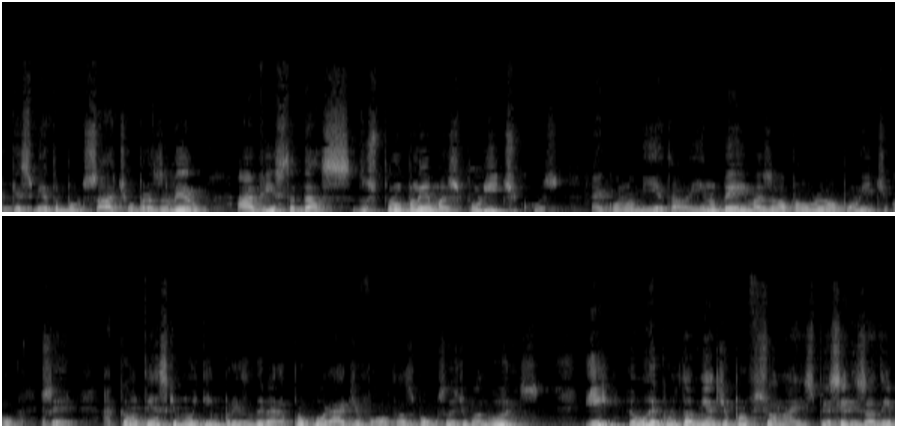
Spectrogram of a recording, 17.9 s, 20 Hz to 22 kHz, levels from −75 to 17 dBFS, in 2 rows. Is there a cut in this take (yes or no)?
yes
